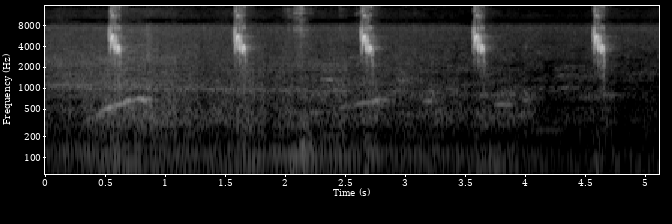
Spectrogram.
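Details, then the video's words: Eurasian tree sparrow chick begging to be fed: short sharp high chirps repeated about once a second, five in a row, with faint low background sounds between them. "Suara burung gereja minta loloh"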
